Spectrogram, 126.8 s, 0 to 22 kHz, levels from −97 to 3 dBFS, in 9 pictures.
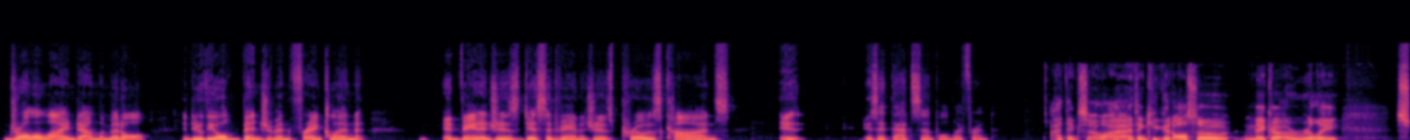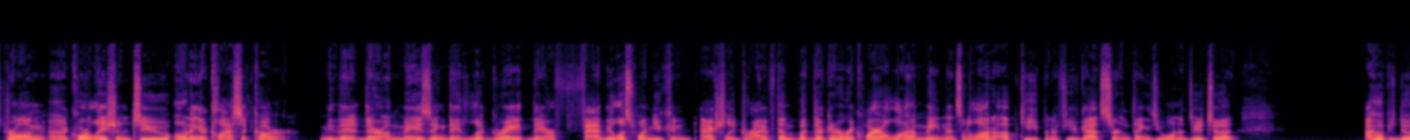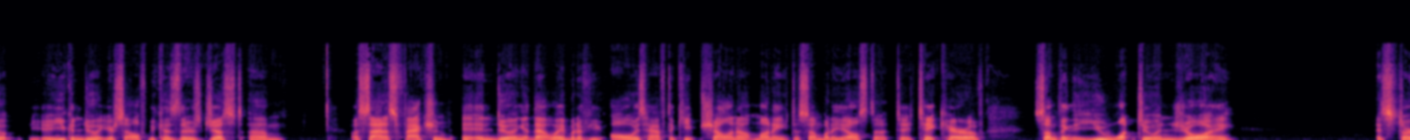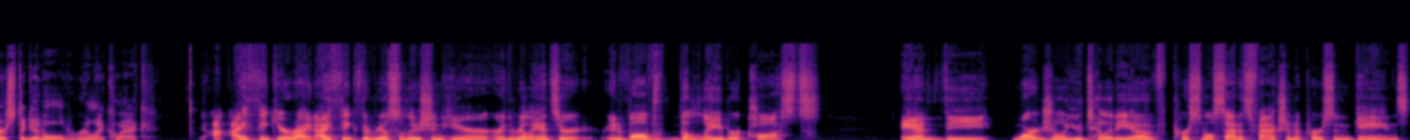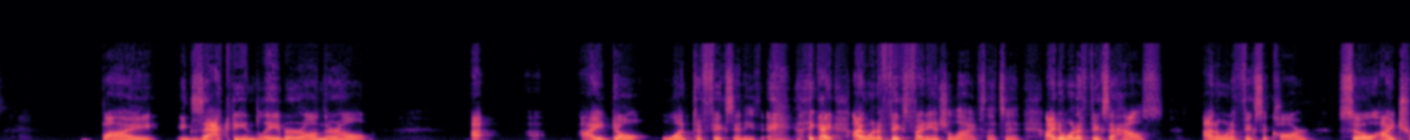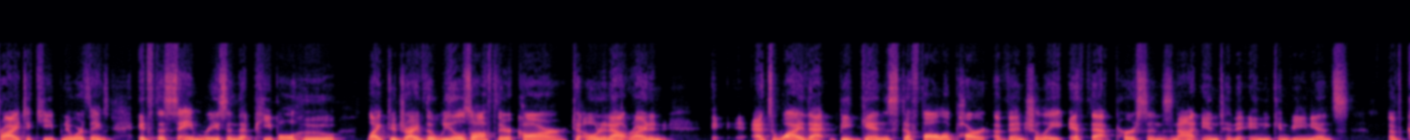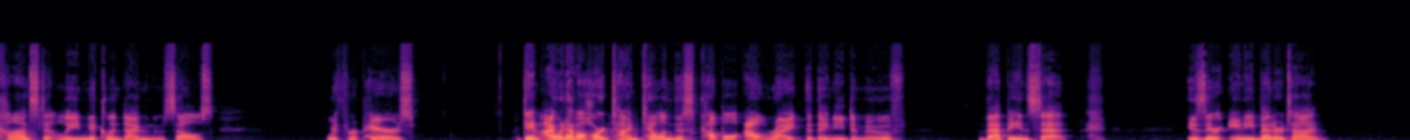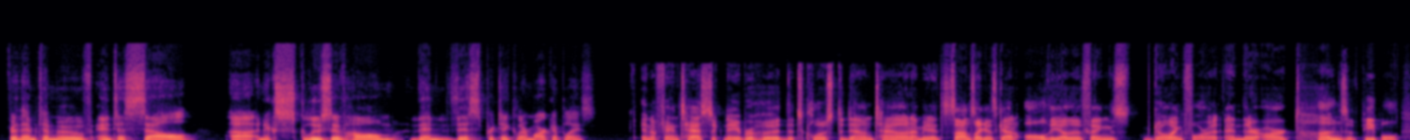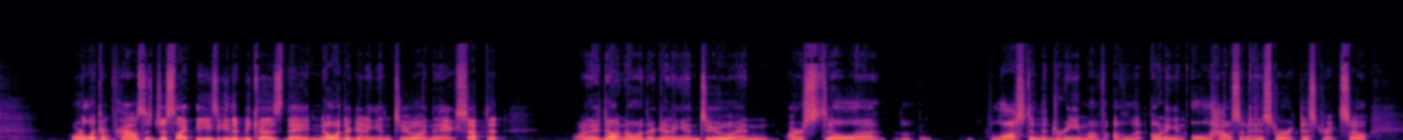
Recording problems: none

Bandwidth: 15 kHz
